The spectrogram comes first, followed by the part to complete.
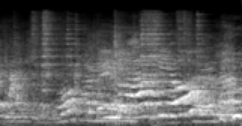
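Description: Cutlery and serving spoons clinking against plates and metal buffet trays as people serve themselves, with several voices talking over it.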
